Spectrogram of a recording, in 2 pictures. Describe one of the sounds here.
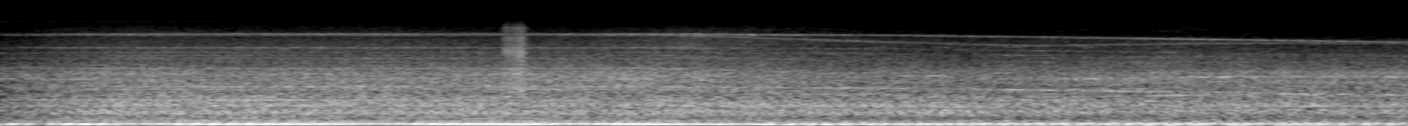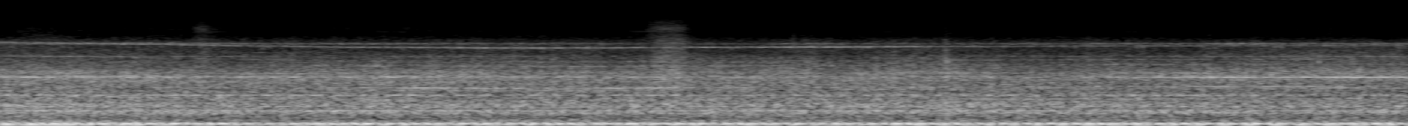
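Diesel locomotives rumble loudly as a freight train approaches.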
